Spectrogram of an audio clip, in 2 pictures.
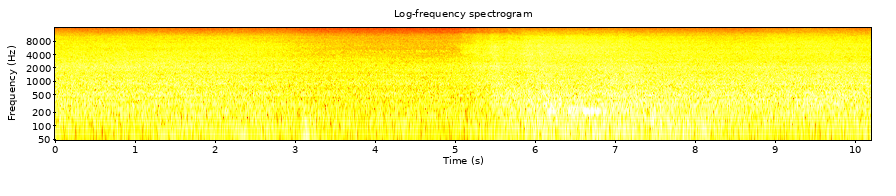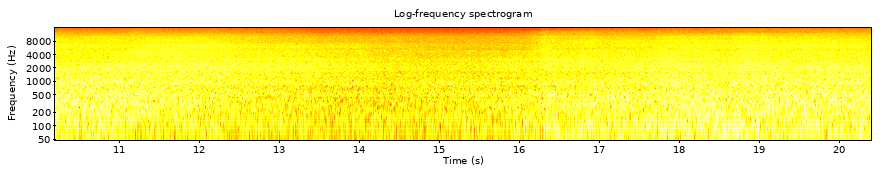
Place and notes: Sidi Ifni, Hotel Ait Baamrane, Ocean
Africa, Morocco, ocean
